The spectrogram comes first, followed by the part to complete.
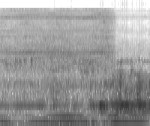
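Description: Handheld stick blender running in liquid soap batter: a steady electric motor hum, with a brief change in the sound about one and a half seconds in.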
